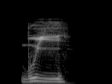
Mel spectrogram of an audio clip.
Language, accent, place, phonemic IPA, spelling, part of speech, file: French, France, Lyon, /bu.ji/, bouillit, verb, LL-Q150 (fra)-bouillit.wav
- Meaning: third-person singular past historic of bouillir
